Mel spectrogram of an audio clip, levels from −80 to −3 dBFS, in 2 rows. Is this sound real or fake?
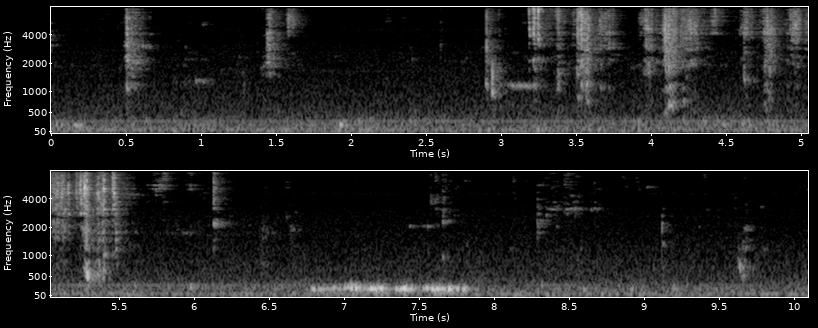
real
